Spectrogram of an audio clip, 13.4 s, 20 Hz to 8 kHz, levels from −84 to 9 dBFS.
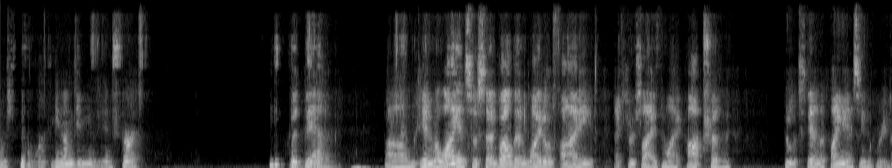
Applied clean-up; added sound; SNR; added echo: neural mask model DeepFilterNet 3.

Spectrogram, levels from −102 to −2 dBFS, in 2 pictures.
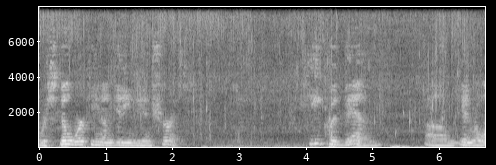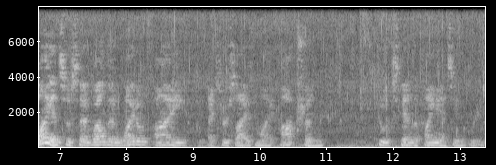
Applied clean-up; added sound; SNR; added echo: none; Sink (filling or washing) / Water tap, faucet; 13 dB; reverberation time 0.2 s.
